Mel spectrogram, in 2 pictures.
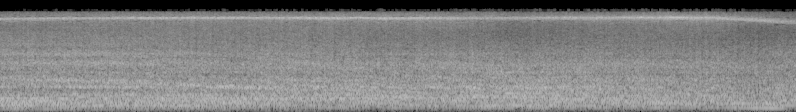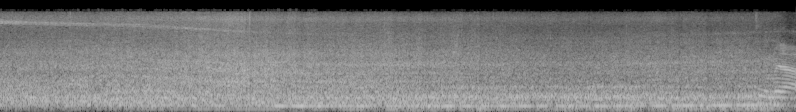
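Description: A Melbourne suburban train pulls out of Clayton station, loud and close throughout, with a rising electric motor whine and steady rumble of wheels on rail as it accelerates away.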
